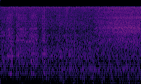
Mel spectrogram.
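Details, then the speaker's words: Kawasaki KLR single, in gear with the clutch held in: quick low chuffing settles into an even beat and it starts and runs normally; troubleshooting for a bike that would only restart in true neutral. "yeah it don't matter if you're in gear or not if you're holding on a clutch it should start"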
